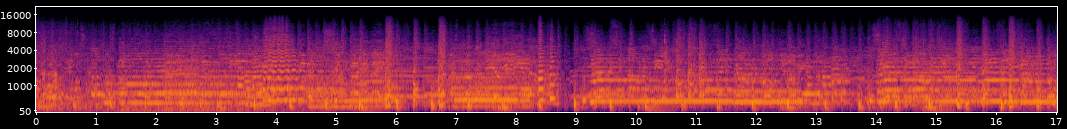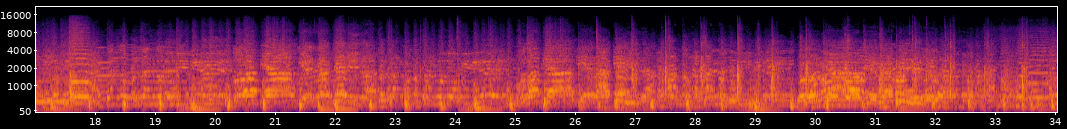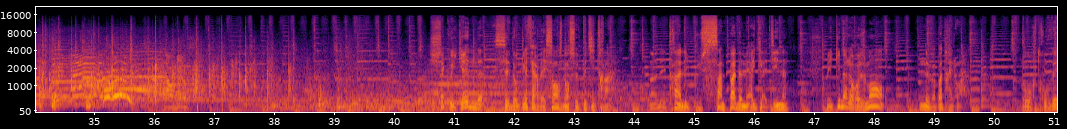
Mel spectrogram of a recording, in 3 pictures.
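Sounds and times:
voices singing along: 0.0 - 8.4, 9.1 - 34.1, 35.7 - 44.6
saxophone: 0.0 - 20.6, 31.2 - 45.1
accordion: 0.0 - 34.8, 36.0 - 51.0
latin dance band music: 0.0 - 51.0
hands clapping in time: 31.6 - 43.8.

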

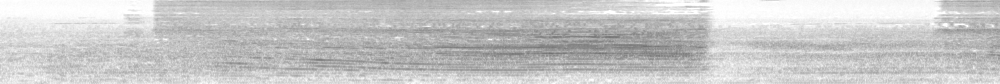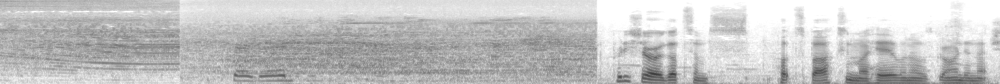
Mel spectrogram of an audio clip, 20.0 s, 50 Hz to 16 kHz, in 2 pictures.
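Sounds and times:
angle grinder cutting metal: 0.0 - 16.0.

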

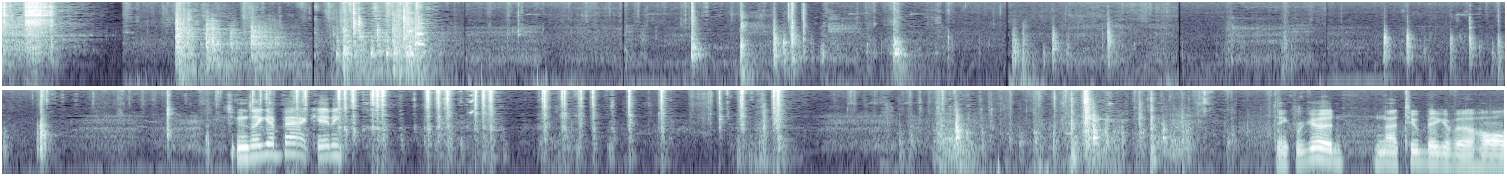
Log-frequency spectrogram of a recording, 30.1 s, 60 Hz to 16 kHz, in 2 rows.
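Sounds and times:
scrap steel clanking: 0.0 - 5.3, 13.8 - 27.5.

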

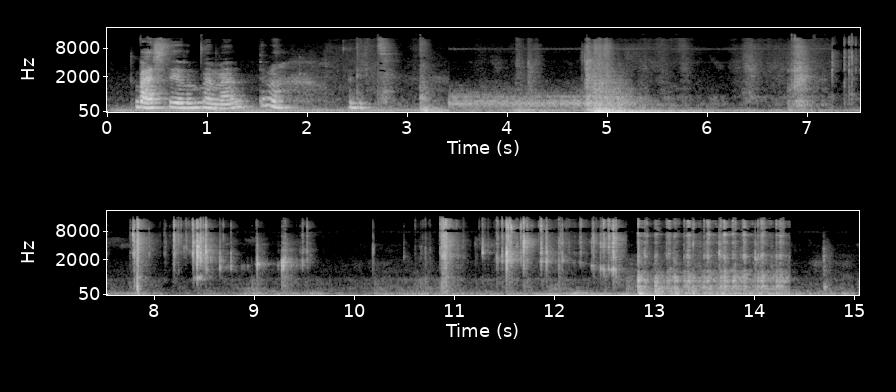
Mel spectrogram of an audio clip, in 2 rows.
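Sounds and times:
eggs cracked on glass bowl: 7.3 - 9.7, 10.5 - 14.3
fork beating eggs in bowl: 12.1 - 14.4.

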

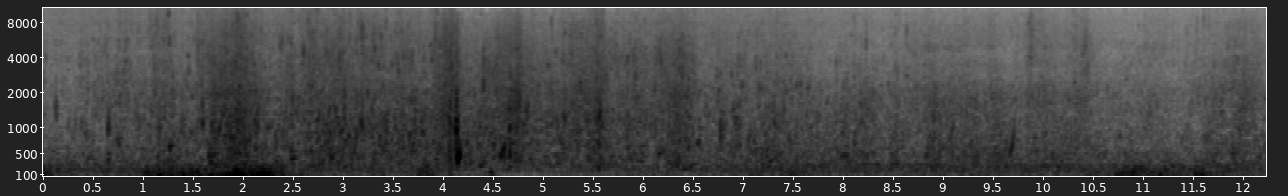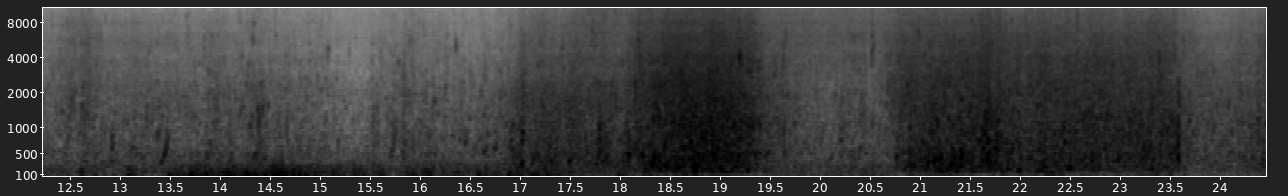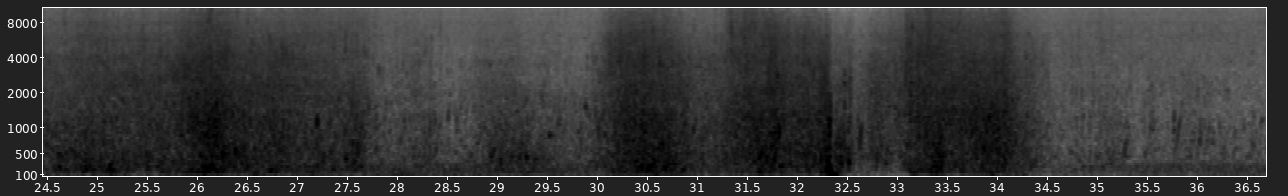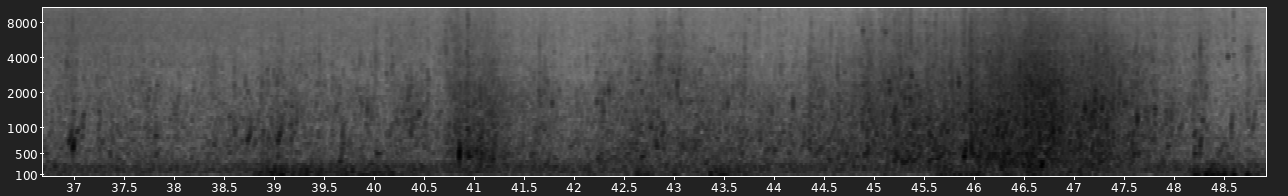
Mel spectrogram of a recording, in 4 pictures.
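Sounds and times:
waves splashing: 17.0 - 38.8, 44.6 - 48.3.

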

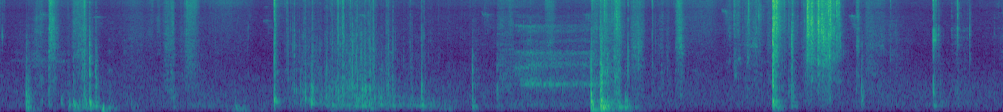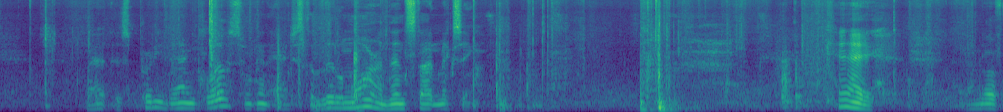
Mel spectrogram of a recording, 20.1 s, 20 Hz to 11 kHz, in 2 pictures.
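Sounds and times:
foam sliding: 1.8 - 6.0.

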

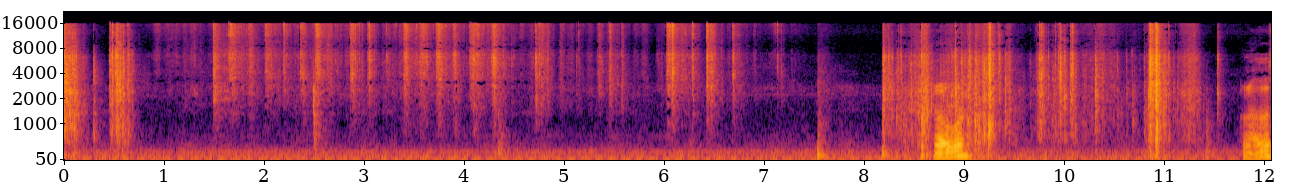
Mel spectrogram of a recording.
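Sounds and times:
seasoning shaker rattling: 0.0 - 7.2.

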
